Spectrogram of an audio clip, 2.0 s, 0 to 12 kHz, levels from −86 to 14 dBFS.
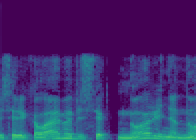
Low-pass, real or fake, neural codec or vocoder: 7.2 kHz; real; none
